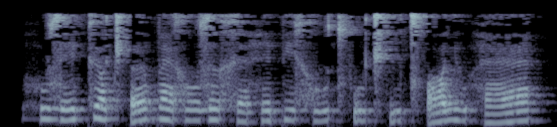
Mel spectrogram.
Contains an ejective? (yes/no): yes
